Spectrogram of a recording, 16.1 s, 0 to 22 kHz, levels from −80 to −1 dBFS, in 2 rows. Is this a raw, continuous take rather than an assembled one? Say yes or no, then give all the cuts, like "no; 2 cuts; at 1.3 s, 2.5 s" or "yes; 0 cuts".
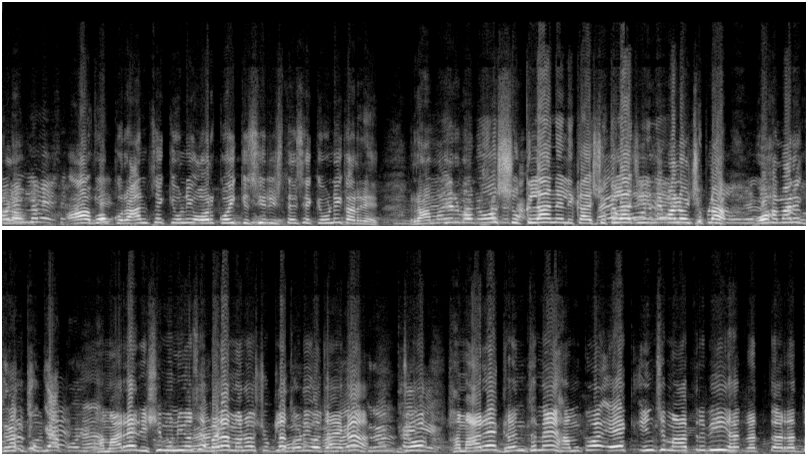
no; 1 cut; at 4.3 s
